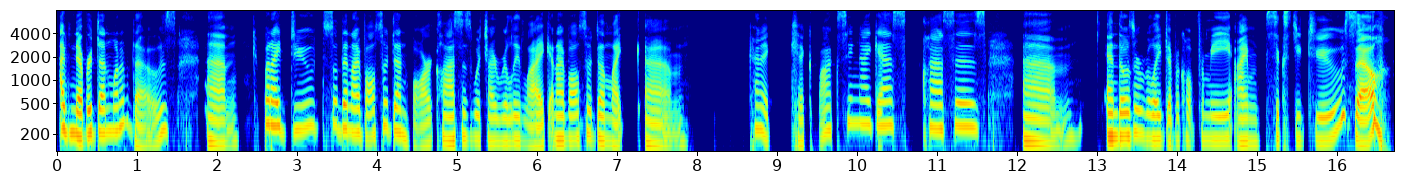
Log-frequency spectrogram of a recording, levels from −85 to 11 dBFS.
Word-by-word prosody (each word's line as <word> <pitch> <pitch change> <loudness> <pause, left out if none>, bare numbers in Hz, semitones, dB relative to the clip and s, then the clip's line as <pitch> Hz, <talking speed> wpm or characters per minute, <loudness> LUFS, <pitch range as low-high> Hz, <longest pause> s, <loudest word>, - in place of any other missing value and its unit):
I've 235 -2 +7
never 210 0 +6
done 215 +1 +2
one 225 +2 +1
of 270 -1 -3
those. 175 - -3 0.4
um, 155 0 0 0.3
but 275 -1 +5
I 255 0 +7
do 240 +3 -3
so 270 - -4
then 240 -2 +3
I've 215 -2 +2
also 200 +8 -1
done 220 -5 0
barre 130 +4 -2
classes, 175 +2 -2
which 175 -2 -6
I 160 - -1
really 160 +1 -2
like, 125 -2 0
and - - -1
I've 175 0 +1
also 180 +4 0
done, 175 -3 0
like, 140 - -1 0.3
um, 75 - -2 0.8
kinda 225 -7 -3 0.3
kickboxing, 225 - -6
I 275 -1 -1
guess, 265 0 -1 0.2
classes, 250 0 0 0.5
um, 165 +4 -1 0.3
and 190 0 +5
those 190 +1 +4
are 210 - +1
really 180 -2 +1
difficult 165 0 -4
for 175 - -9
me. 170 0 -2
I'm 155 -1 -1
62, 175 - -2
so, 155 - +8
180 Hz, 155 wpm, -23 LUFS, 160-230 Hz, 0.8 s, so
